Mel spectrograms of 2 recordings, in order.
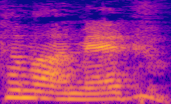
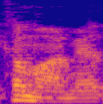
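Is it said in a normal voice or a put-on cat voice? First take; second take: cat voice; normal. First: It is said in a put-on cat voice. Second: It is said in his normal voice.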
